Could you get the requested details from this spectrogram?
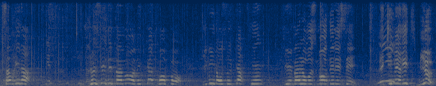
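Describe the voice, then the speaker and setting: A man's voice: very high voice, steady tone, moderate pace. A man works as a town crier, declaiming announcements and messages aloud in a public street. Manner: declaimed, projected public crying. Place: outdoors in an urban street. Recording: outdoor street recording with crowd. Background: crowd and street sounds.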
